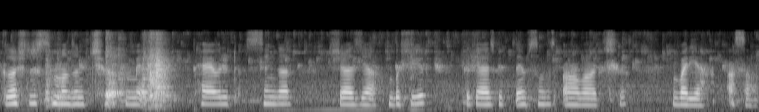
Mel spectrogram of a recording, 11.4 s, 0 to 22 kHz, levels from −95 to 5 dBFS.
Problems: constant background noise, background conversations at intervals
